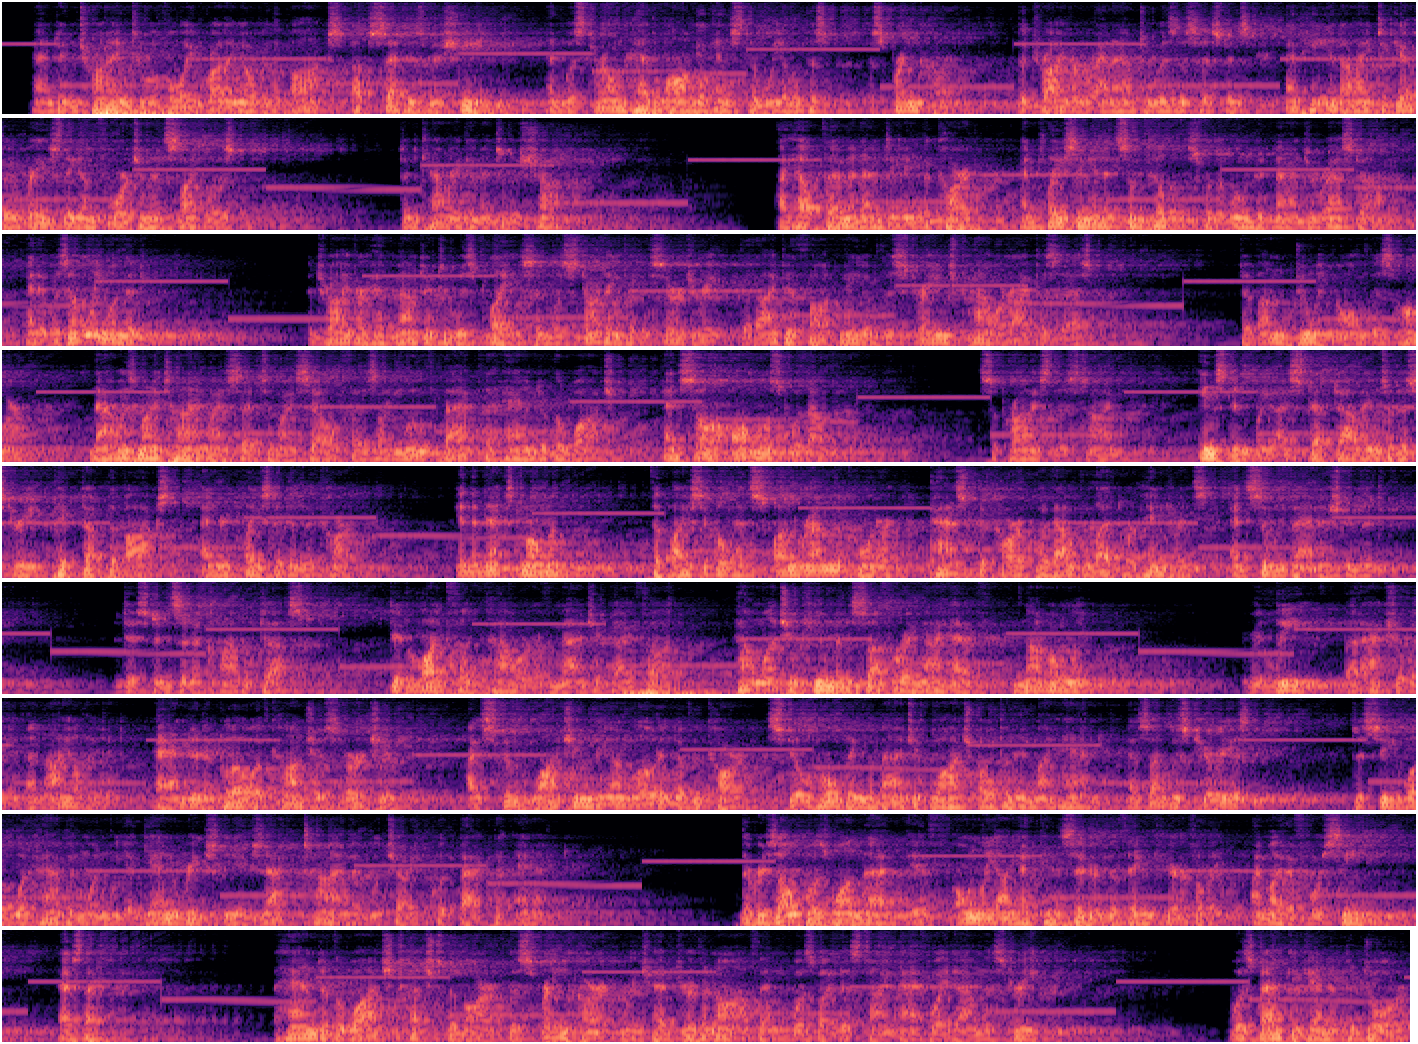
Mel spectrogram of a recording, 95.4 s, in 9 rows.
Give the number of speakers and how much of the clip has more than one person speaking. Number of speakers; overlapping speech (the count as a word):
one, no overlap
